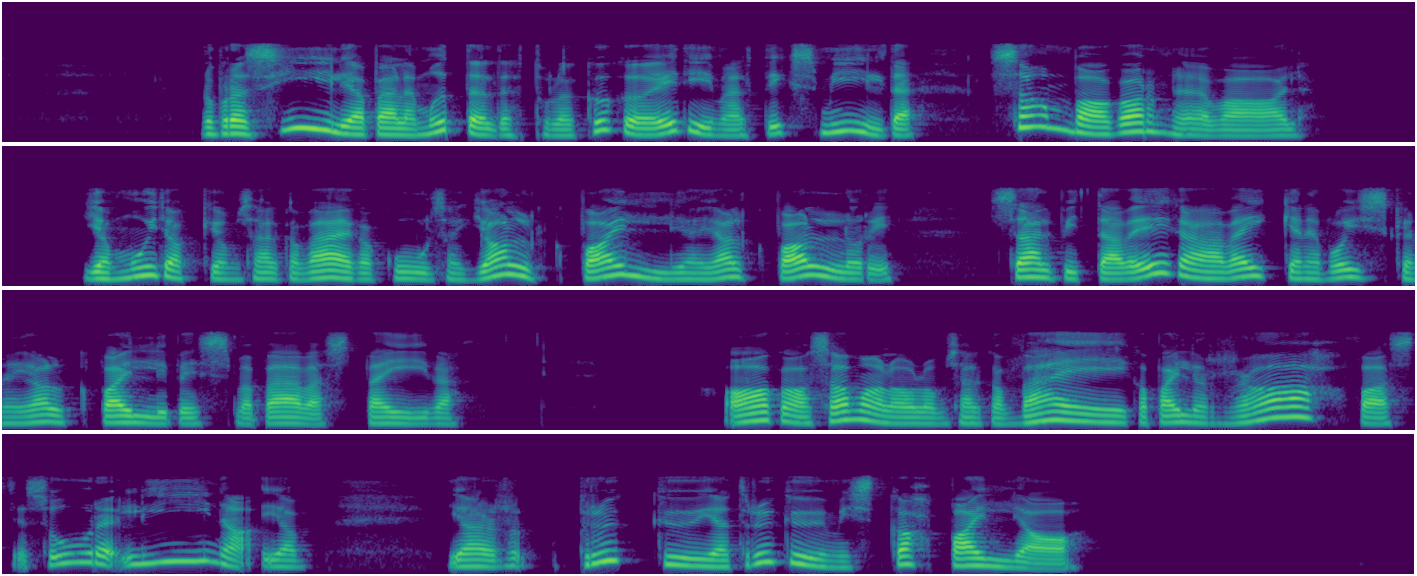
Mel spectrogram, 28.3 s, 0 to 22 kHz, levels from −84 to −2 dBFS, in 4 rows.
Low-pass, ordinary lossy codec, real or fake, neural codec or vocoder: 7.2 kHz; none; real; none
